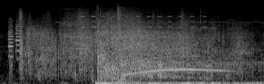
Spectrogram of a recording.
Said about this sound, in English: They're going to give him a gun. They give him a gun? He's on it. This is about to get RoboCop. And he fires it.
